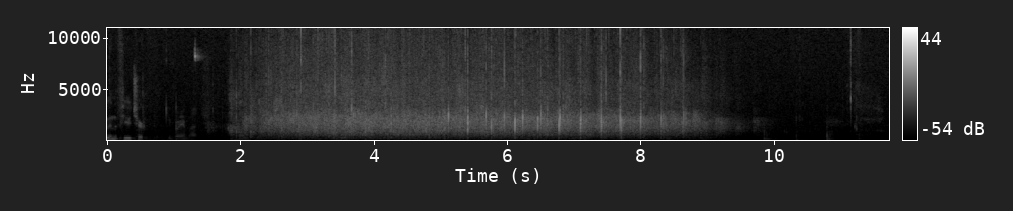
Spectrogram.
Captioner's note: applause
